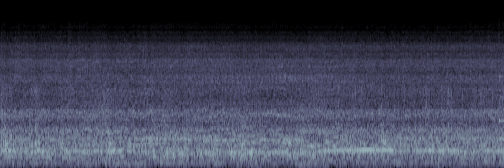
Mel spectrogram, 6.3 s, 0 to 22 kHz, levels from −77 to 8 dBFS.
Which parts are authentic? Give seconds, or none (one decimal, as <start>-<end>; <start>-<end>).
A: 0.0-1.0; 4.2-6.3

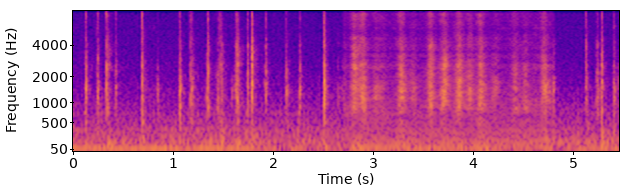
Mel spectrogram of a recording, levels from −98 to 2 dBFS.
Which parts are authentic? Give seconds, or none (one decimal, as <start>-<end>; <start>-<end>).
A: 0.0-2.7; 4.8-5.5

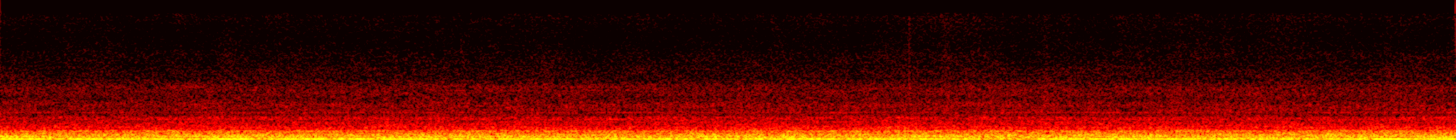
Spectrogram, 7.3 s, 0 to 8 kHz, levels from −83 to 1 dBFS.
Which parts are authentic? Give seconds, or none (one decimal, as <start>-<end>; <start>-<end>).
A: 1.8-2.5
